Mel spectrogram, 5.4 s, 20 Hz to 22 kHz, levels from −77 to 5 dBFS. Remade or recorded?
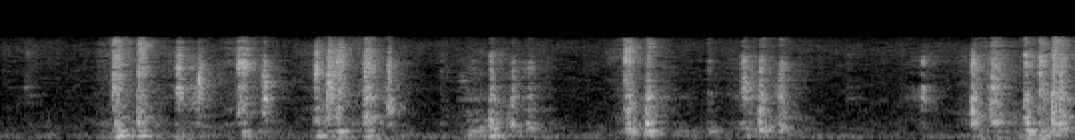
recorded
